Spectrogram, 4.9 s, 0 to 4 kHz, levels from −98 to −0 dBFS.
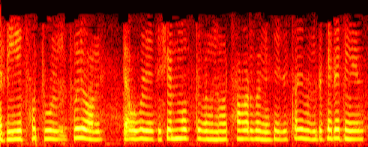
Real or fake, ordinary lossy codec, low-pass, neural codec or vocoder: fake; MP3, 24 kbps; 3.6 kHz; codec, 16 kHz in and 24 kHz out, 0.6 kbps, FireRedTTS-2 codec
